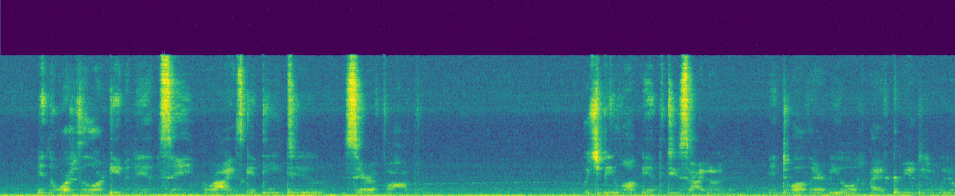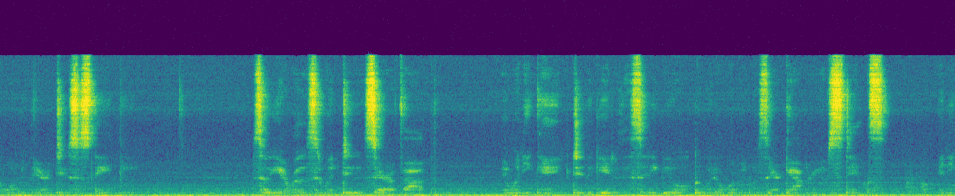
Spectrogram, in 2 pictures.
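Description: A person whispering, reading aloud in short breathy phrases with sharp hissing s-sounds and brief pauses between them, over a faint steady low hum.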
